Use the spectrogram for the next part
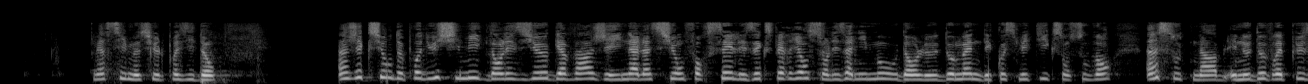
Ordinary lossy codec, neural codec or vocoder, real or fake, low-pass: none; none; real; 7.2 kHz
